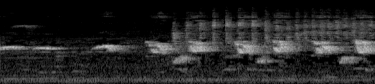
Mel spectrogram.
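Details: Cing ciu style song of a Javan bush lark of Cilacap stock, a bird being tamed: a few drawn-out whistles, then loud rapid chirps alternating high and lower notes, about two or three per second.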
